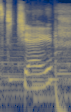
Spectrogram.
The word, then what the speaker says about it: Faye: Genuinely just dug up an old OC named Faye, pronounced J, whose description is only born with a G full in hand and the worst opinions.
